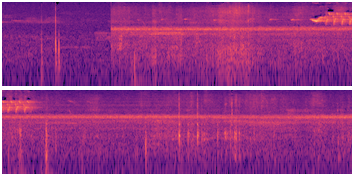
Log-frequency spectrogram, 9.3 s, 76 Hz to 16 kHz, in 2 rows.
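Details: Wild Siberian blue robin singing in Togakushi Forest Park, Japan, on 24 May: a short, fast burst of high repeated notes near the middle, over a steady insect-like drone and constant outdoor noise.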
